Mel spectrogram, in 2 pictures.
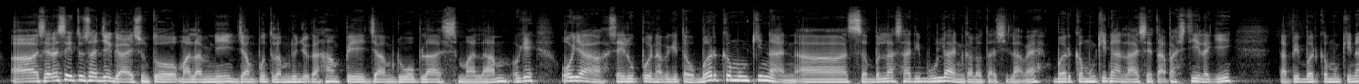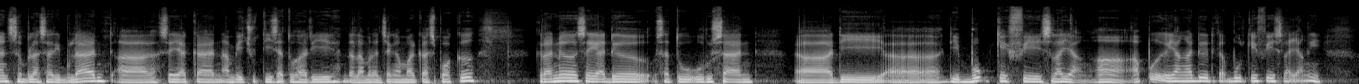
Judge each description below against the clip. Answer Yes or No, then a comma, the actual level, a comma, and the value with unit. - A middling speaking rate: No, fast, 170 wpm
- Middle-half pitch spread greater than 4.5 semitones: No, average, 4.1 semitones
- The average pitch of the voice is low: Yes, low, 125 Hz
